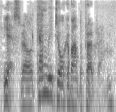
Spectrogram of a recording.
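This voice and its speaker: A sceptical male presenter in a radio play. He is brisk, argumentative and set on his point, with a very mobile intonation. There is slight hiss in the recording. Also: medium pitch, huge pitch swings, fairly bright tone. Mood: insistent. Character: sceptical, determined male paranormal programme presenter. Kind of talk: radio drama dialogue.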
